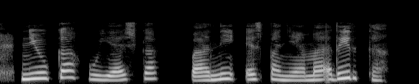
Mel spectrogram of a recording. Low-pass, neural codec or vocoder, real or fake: 7.2 kHz; none; real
